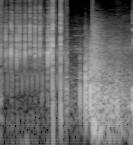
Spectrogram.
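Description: A rapid, irregular run of sharp cracks of gunfire and blasts through the first second, then a heavier bang about a second and a half in, with a trailing rumble.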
